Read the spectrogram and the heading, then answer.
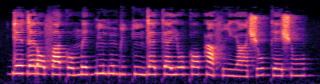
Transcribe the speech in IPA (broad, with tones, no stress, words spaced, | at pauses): ɡe˧ dɛ˧ ɾɔ˧fa˧ko˨ me˧ ɡ͡bĩ˦bũ˦bi˧ kĩ˧ɡɛ˦ kɛ˦jo˦kɔ˦kã˦˨ fi˨ jã˨ ʃu˨˦ke˧ʃũ˧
